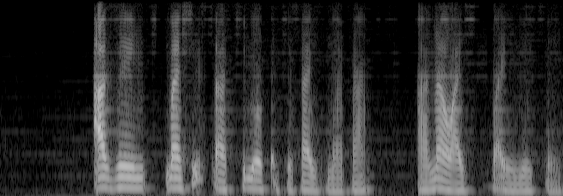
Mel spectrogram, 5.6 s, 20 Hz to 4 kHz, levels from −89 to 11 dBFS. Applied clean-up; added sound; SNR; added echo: neural separator model SepFormer DNS4.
